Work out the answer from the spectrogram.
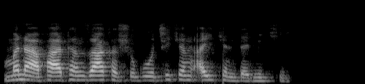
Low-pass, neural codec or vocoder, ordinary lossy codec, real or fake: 7.2 kHz; none; Opus, 32 kbps; real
